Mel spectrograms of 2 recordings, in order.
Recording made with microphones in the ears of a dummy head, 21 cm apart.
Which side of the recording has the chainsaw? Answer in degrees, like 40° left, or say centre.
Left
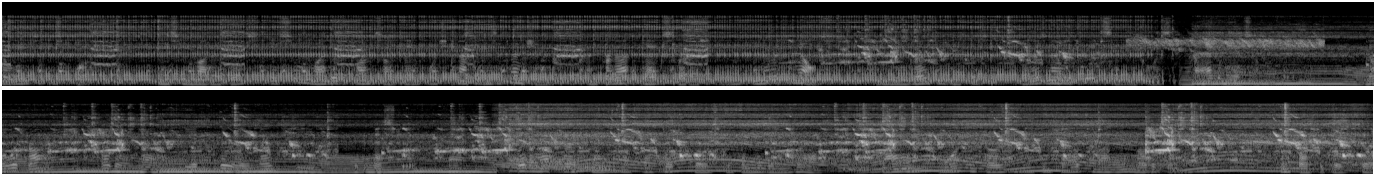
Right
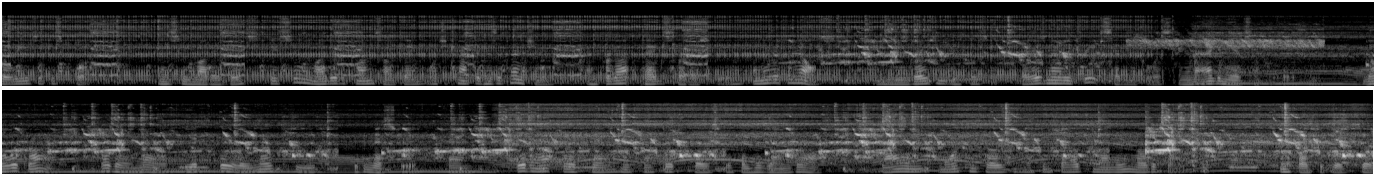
50° left.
